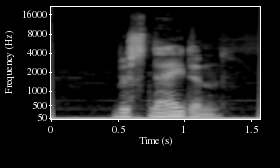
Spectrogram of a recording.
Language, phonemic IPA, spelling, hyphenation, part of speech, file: Dutch, /bəˈsnɛi̯də(n)/, besnijden, be‧snij‧den, verb, Nl-besnijden.ogg
- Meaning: to circumcise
